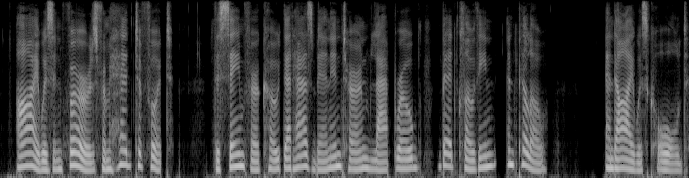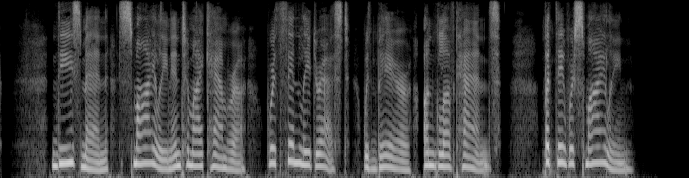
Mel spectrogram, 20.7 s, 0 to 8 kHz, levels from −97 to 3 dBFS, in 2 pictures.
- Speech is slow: Yes, slow, 130 wpm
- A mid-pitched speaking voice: Yes, medium, 175 Hz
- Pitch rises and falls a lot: Yes, wide, 5.8 semitones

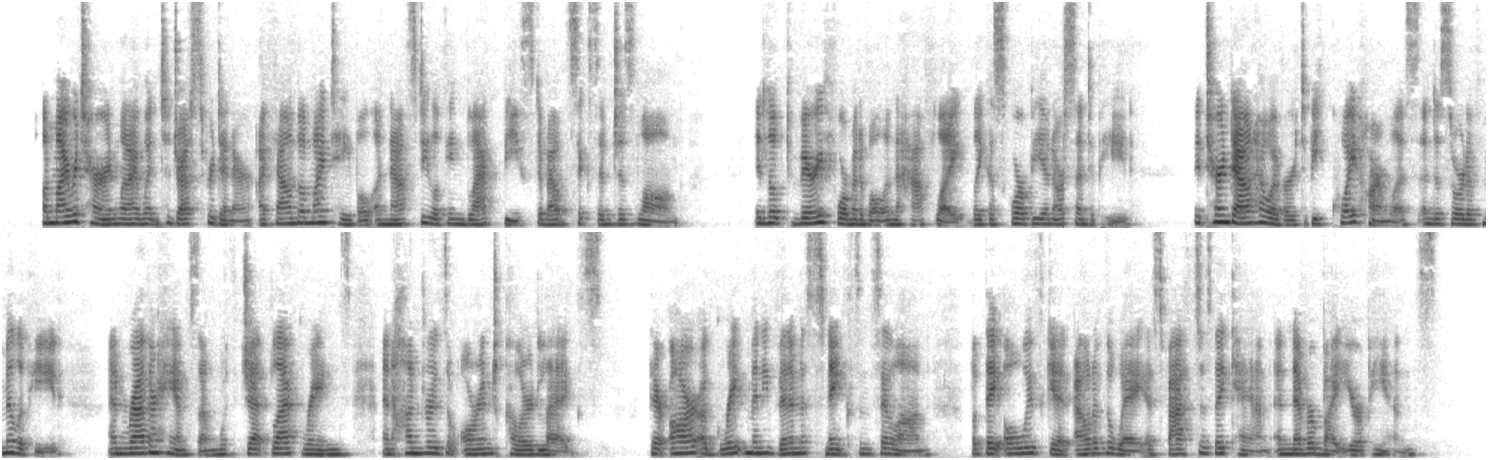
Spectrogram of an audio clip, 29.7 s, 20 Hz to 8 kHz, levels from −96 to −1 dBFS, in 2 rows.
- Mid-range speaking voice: Yes, medium, 175 Hz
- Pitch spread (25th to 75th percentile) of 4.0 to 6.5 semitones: No, average, 2.9 semitones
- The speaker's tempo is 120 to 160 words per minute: No, average, 180 wpm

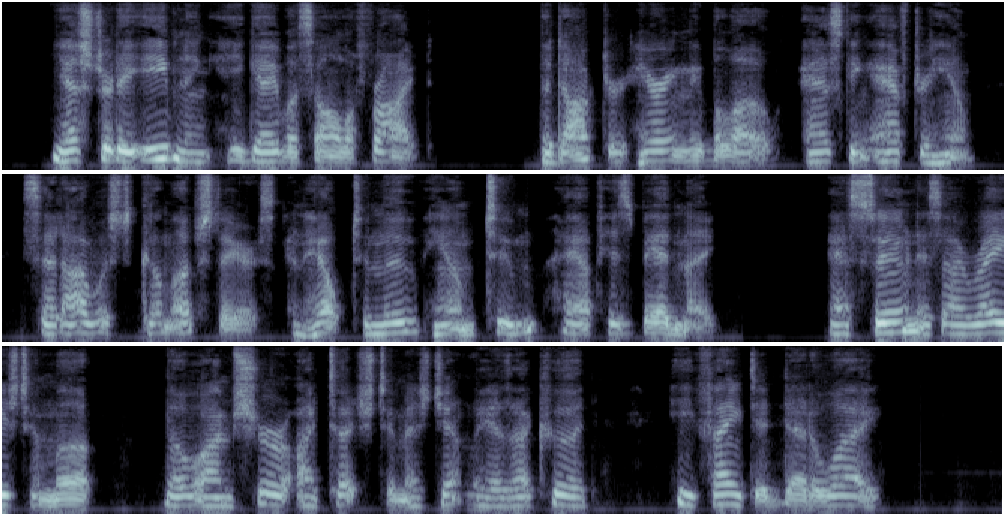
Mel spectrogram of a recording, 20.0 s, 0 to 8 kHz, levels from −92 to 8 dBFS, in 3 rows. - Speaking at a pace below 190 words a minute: Yes, average, 165 wpm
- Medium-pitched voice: Yes, medium, 155 Hz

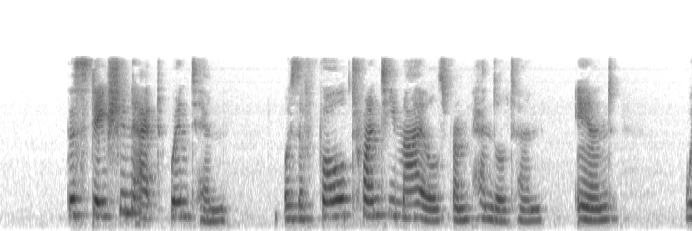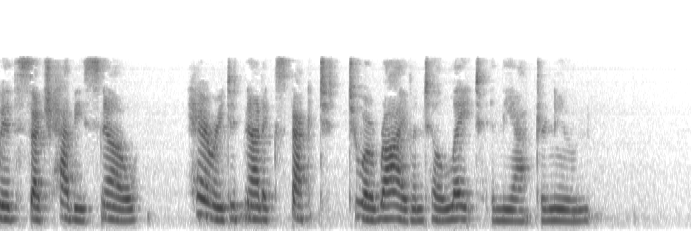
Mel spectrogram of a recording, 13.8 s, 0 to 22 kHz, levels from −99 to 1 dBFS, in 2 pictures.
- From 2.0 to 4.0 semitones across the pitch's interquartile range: Yes, average, 3.7 semitones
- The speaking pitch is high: Yes, high, 215 Hz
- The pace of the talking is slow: Yes, slow, 115 wpm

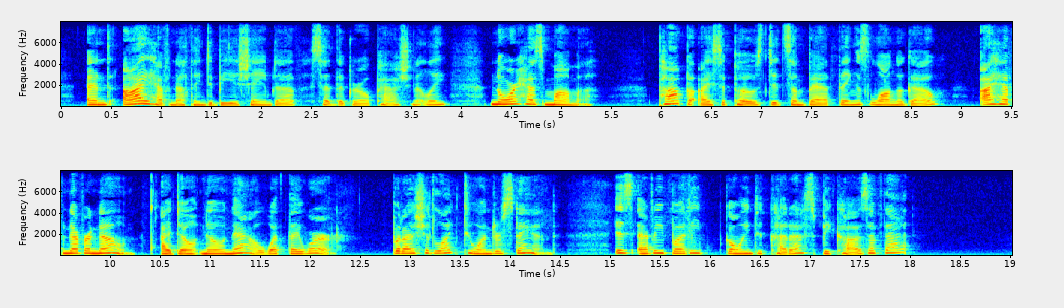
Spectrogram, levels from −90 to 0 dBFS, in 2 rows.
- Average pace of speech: Yes, average, 160 wpm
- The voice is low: No, high, 195 Hz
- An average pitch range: Yes, average, 4.6 semitones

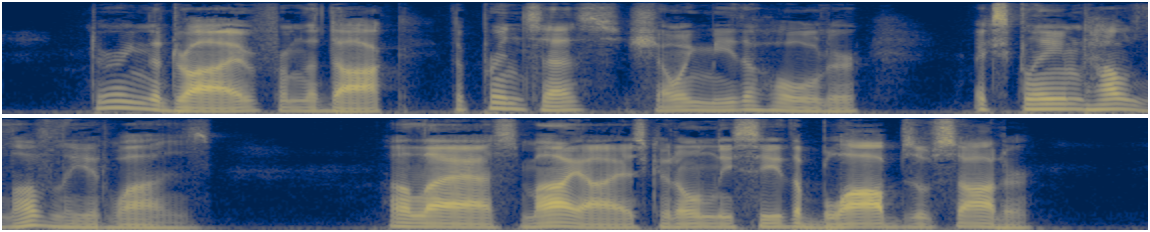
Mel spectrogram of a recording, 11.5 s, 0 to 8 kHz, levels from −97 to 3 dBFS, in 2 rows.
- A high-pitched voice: No, very low, 90 Hz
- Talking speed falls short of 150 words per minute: Yes, average, 140 wpm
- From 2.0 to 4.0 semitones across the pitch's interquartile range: No, average, 4.5 semitones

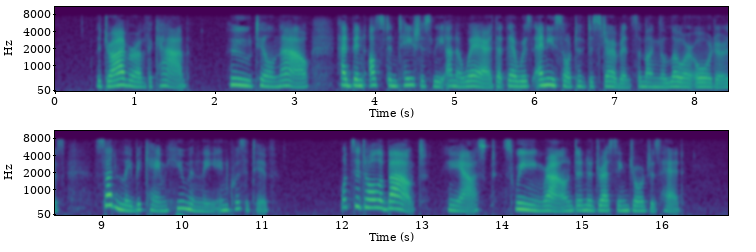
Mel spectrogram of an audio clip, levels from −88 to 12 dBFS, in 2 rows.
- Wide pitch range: No, average, 4.3 semitones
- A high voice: Yes, high, 200 Hz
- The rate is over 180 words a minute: No, average, 140 wpm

